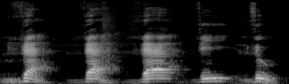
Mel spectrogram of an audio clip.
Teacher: kita keluarkan lidah kita dikit supaya huruf dza itu makharijul hurufnya sempurna. Kalau kita tidak mengeluarkan lidah kita dikit, nanti huruf dza akan berbunyi a'udzu.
